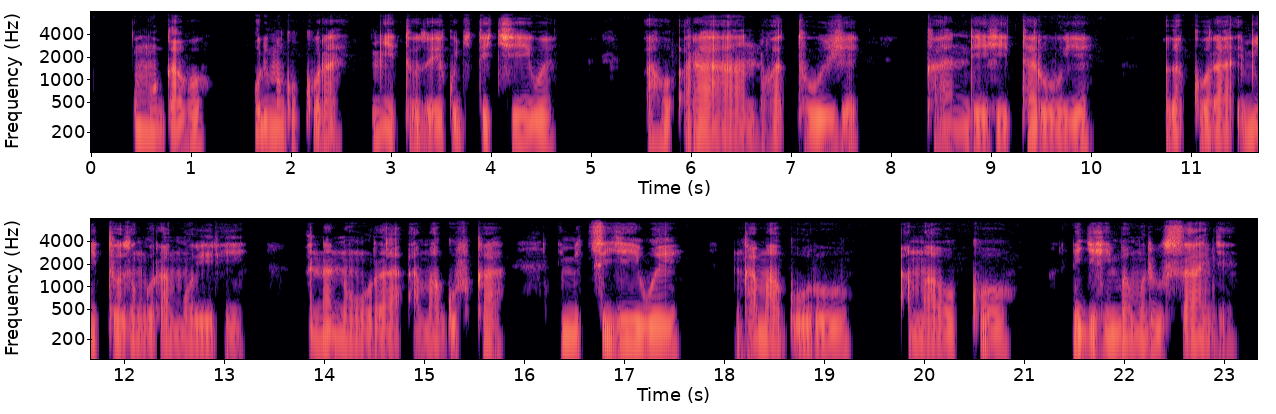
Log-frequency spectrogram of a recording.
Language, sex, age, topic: Kinyarwanda, male, 18-24, health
